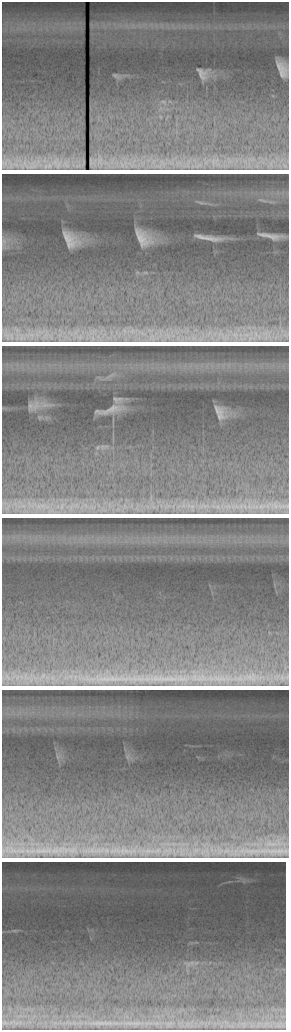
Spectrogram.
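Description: A small songbird giving a series of short, downward-sliding chirps, about one a second, fading after about twelve seconds. Behind it run a steady high insect drone that stops about three-quarters of the way through and a low steady hum.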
